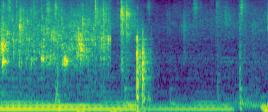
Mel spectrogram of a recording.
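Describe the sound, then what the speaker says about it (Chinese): Scallion, ginger and garlic fry in a wok over low heat, giving a soft steady sizzle with a few light clinks of stirring, with no talk. "现在我们把切好的葱姜蒜放进锅里炒香"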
